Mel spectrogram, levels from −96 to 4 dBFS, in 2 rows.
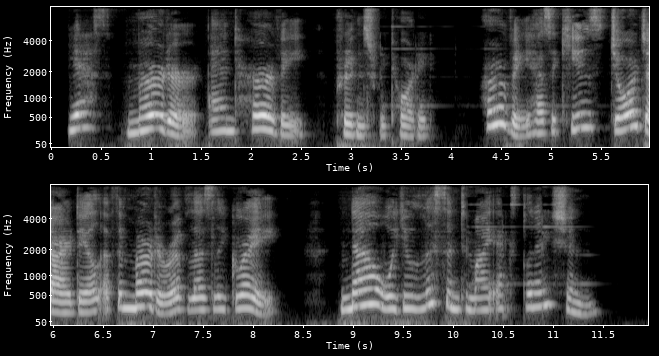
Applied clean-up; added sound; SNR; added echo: neural mask model DeepFilterNet 3.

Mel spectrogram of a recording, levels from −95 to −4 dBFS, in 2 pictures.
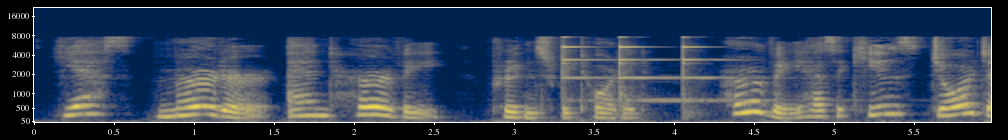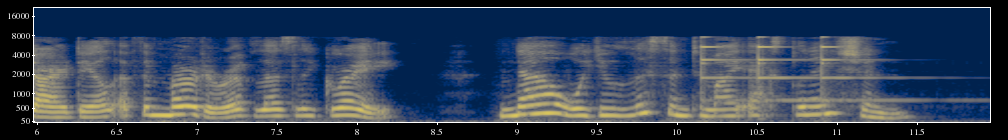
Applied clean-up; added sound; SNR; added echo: none; Chink, clink; 12 dB; reverberation time 0.2 s.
